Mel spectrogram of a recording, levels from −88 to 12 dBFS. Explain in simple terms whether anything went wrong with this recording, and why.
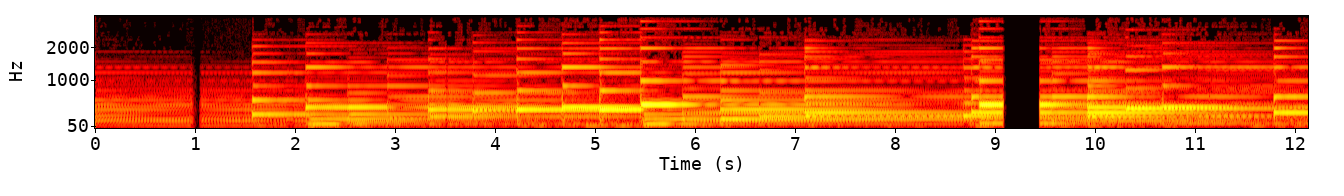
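Three short stalls from a late packet occur at 0.96–1.06 s, 1.92–2.00 s and 3.50–3.54 s. Each time, the receiver held the last sound for about 83, 61 and 15 ms until the packet arrived.

A playback stall cuts the sound to silence from 9.07 to 9.45 s, about 0.36 s. The player likely ran out of data.

Time-compressed catch-up follows from 9.45 s to the end. The player trims small pieces to recover lost time, so the audio runs about 1.1 times faster at the same pitch.

The call path itself, which passes nothing above 4 kHz, is not a fault.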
